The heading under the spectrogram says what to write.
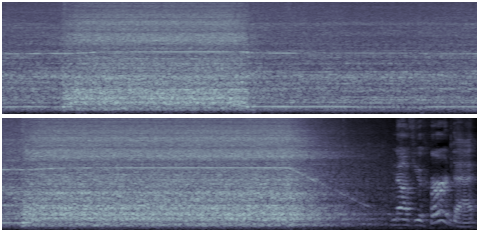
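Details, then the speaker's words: Kirby vacuum with brush roll on: steady high motor whine drops in pitch as the nozzle crosses the rug edge, then recovers; the tone change is airflow, not brush roll speed, and would persist with the belt off; normal, strong suction. "what you're hearing is air flow and not the brush will speed going in fact let me turn the belt off and I guarantee you you'll hear the same thing"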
